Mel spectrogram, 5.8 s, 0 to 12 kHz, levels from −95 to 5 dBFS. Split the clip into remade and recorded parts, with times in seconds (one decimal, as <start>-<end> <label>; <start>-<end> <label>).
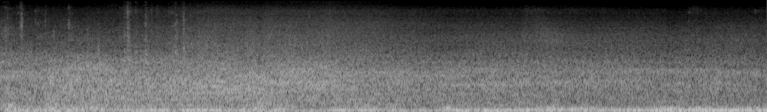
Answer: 0.0-1.5 recorded; 1.5-5.0 remade; 5.0-5.8 recorded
